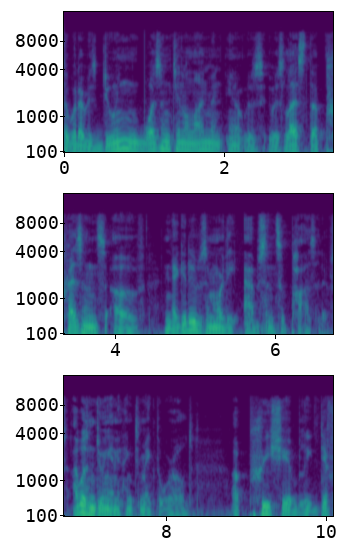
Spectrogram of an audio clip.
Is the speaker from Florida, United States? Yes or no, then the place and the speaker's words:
no; New York City, New York, United States; I grew up in New York City in the 70s.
